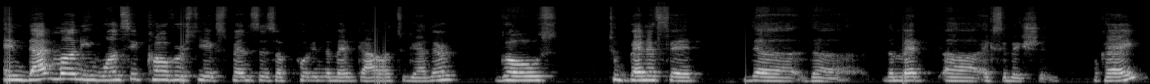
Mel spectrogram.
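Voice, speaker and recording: A woman talks on her livestream while sick, her voice giving out and interrupted by coughs. She rambles and restarts, pressing her points with emphasis. Her pitch sits a little low. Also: steady tone, a little slow, poor audio. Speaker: livestream host. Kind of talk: casual livestream commentary. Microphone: computer mic.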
